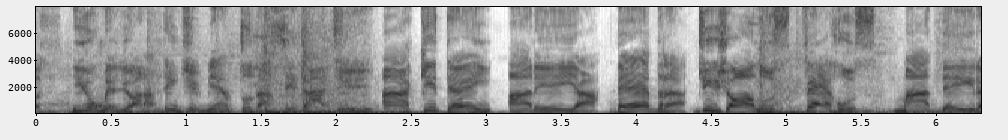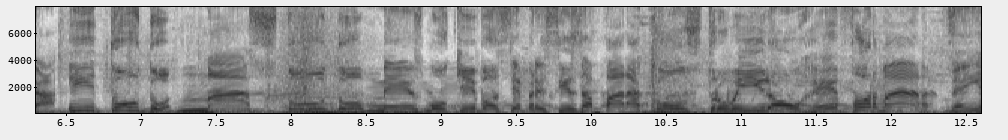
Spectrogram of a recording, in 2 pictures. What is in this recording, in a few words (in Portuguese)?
Spot materiais de construcao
